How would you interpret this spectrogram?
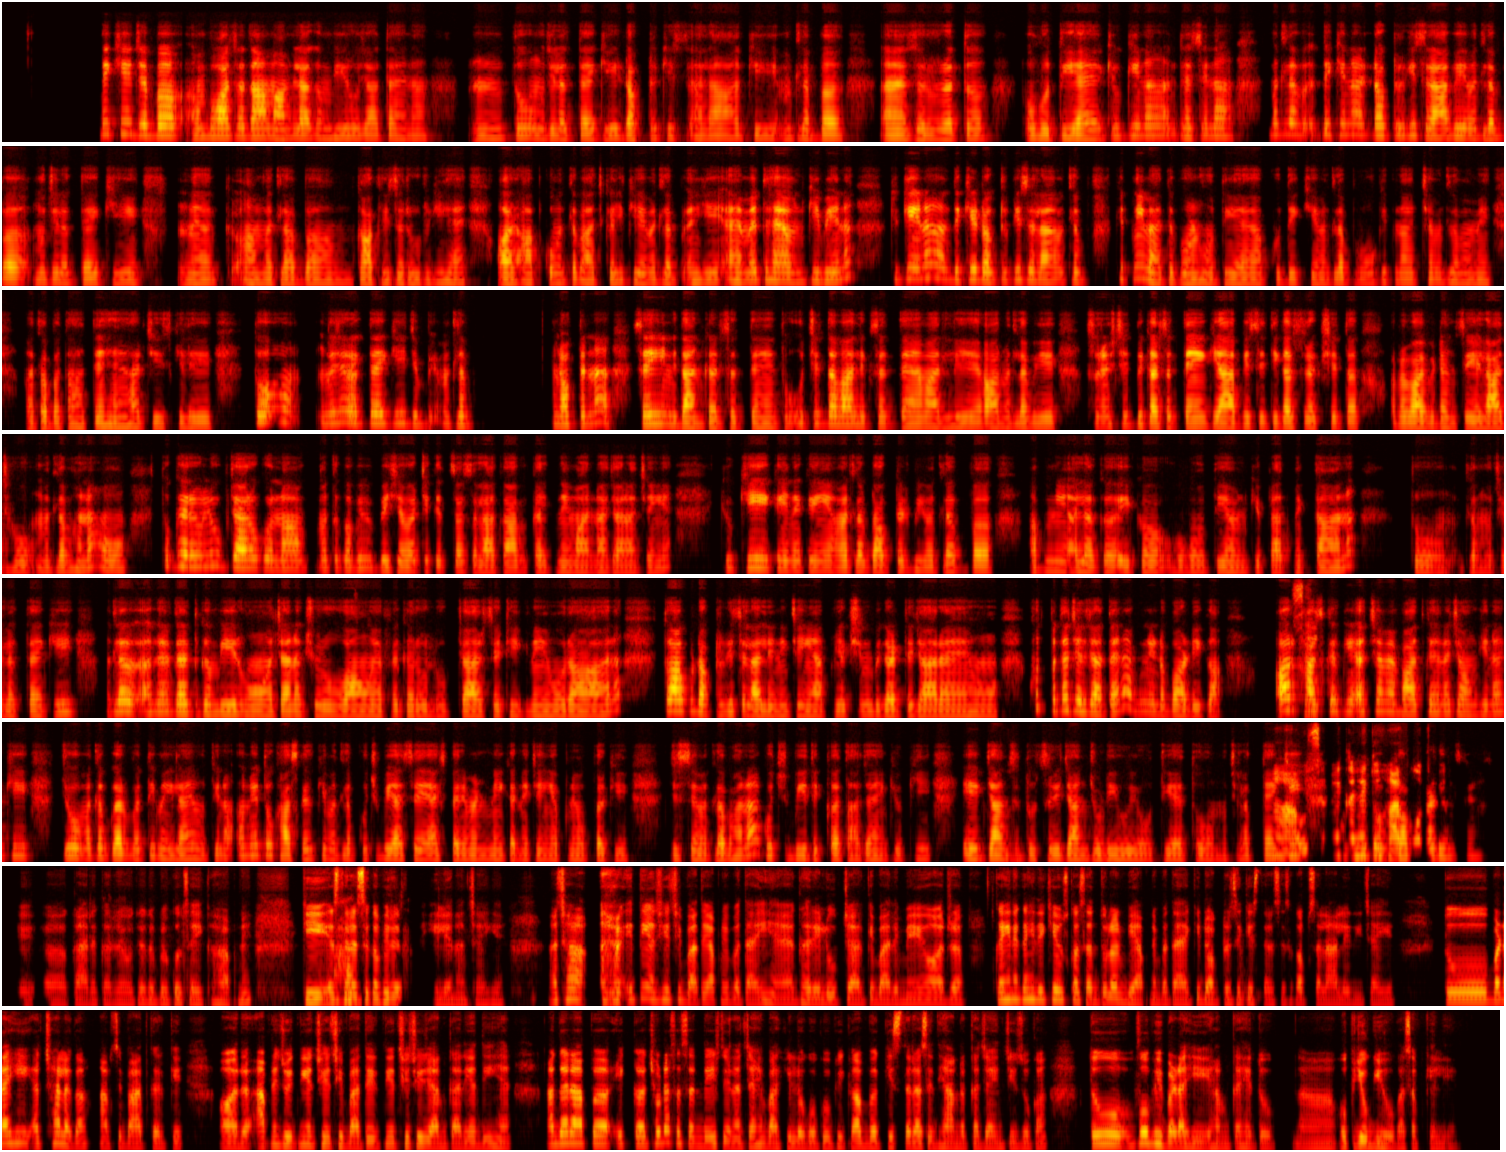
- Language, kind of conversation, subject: Hindi, podcast, दर्द से निपटने के आपके घरेलू तरीके क्या हैं?
- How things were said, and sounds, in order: other background noise; in English: "बॉडी"; in English: "एक्सपेरिमेंट"; in English: "प्रॉपर"; throat clearing; tapping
